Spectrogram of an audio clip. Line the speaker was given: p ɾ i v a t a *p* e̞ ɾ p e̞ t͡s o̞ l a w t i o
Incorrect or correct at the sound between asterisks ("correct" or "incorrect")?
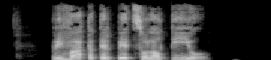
incorrect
